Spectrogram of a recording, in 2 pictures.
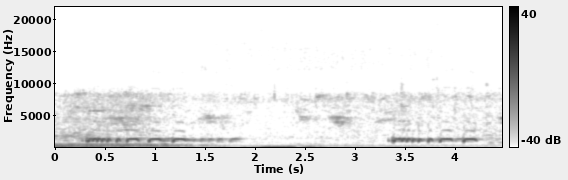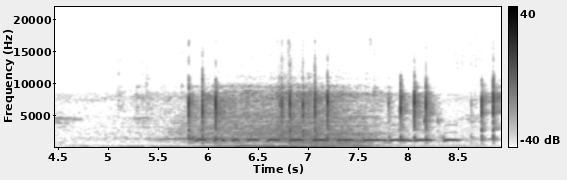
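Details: Local zebra dove in breeding condition, kantong semar ngretek song: two short rattling bursts, then a long run of quick repeated cooing notes at one pitch, amid low rumbling noise and clicks.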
